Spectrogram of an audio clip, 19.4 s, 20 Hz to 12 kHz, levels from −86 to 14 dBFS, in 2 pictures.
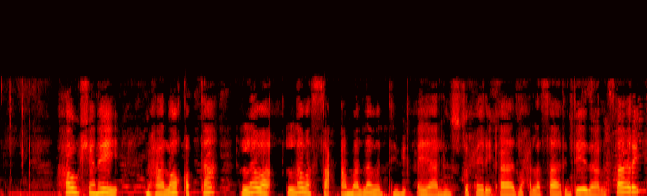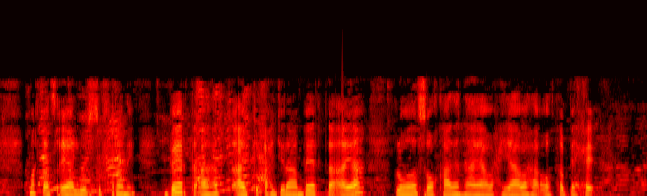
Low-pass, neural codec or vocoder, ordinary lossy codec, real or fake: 7.2 kHz; none; AAC, 32 kbps; real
